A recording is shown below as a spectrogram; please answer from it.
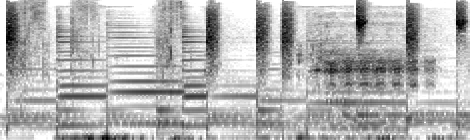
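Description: Sheep in the video game Minecraft bleat in a quick run of several clear, close calls, one after another with no talk over them.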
